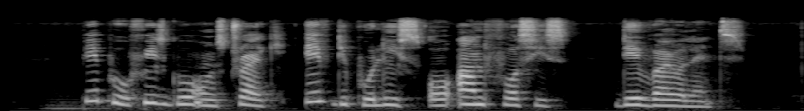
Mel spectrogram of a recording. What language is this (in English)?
Nigerian Pidgin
